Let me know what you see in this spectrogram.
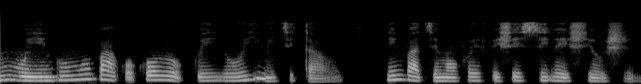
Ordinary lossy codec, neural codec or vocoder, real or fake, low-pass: none; codec, 16 kHz, 0.4 kbps, LongCat-Audio-Codec; fake; 7.2 kHz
